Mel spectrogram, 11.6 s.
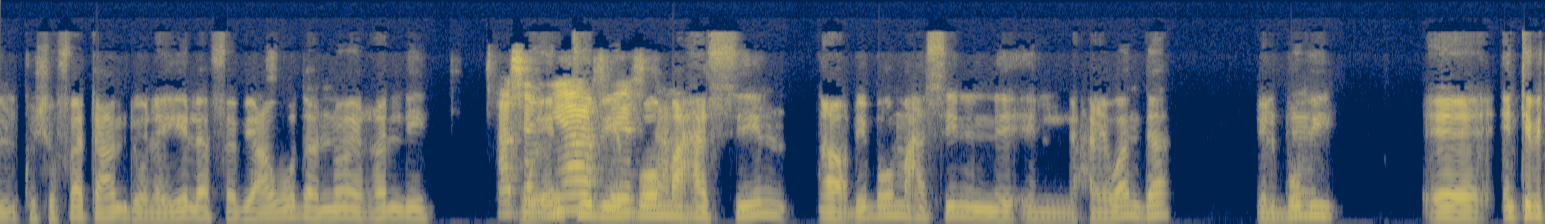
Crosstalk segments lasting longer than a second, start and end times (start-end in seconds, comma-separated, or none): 3.9-5.2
